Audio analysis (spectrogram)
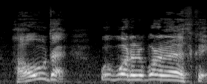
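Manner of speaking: high, loud outraged disbelief; shocked captain. Acted. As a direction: squawk the news back in horror.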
